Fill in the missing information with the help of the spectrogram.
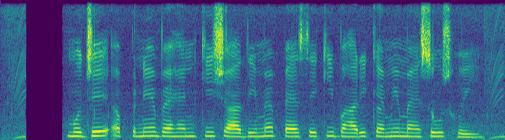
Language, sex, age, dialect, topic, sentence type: Hindi, female, 18-24, Kanauji Braj Bhasha, banking, statement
